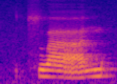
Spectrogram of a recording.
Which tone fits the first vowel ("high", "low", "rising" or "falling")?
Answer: low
